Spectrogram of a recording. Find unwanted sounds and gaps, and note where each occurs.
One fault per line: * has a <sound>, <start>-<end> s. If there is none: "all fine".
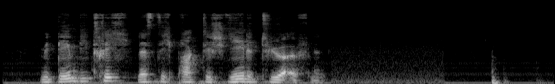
all fine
